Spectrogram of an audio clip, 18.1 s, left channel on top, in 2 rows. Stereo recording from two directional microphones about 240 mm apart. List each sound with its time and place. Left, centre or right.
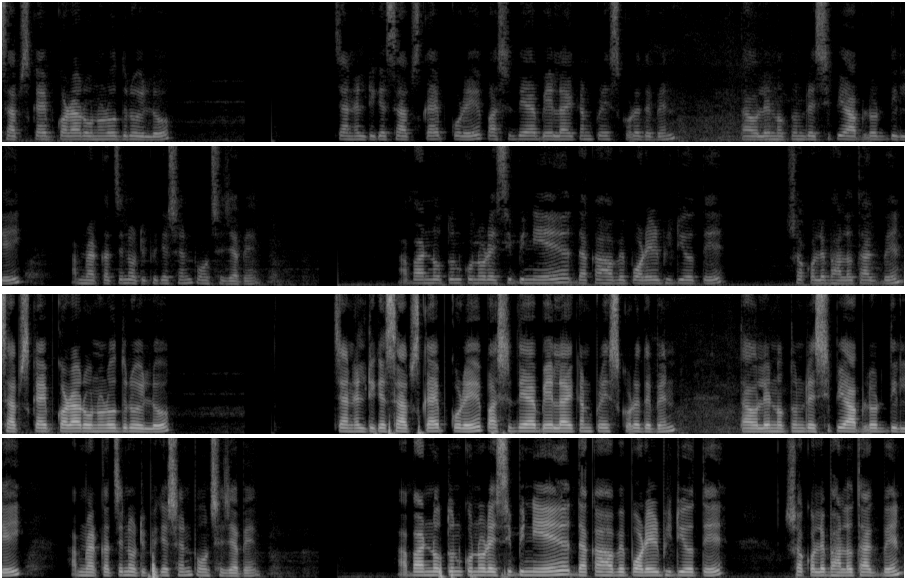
0.0 s speech: right
3.3 s speech: right
13.0 s speech: right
